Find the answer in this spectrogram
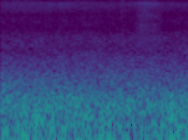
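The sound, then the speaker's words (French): Sea waves wash onto a beach on a sunny day with only a little wind, in a steady, continuous roar of surf, full, with a low wind rumble underneath and no voices. “Vous entendez euh, la mer.”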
